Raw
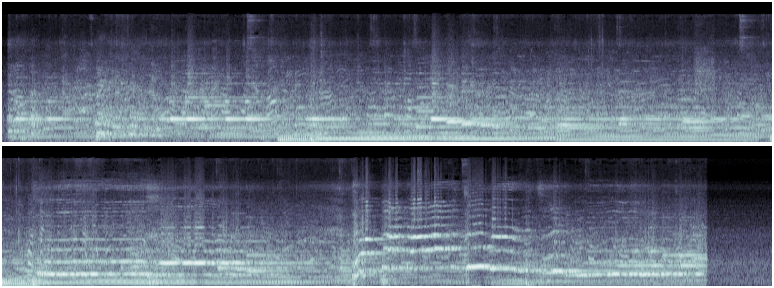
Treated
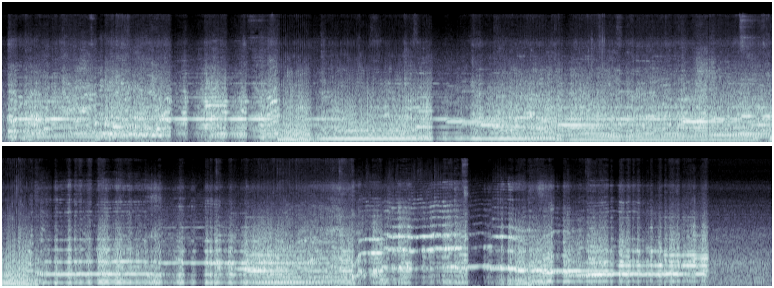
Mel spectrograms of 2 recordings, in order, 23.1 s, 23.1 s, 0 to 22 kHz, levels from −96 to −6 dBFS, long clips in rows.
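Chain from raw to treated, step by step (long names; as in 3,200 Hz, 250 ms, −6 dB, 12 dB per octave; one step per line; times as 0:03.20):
low-pass filter 3,200 Hz 6 dB per octave
compressor whose output falls as the input rises −23 dBFS, ratio −0.5
double-tracking delay 20 ms −5 dB
saturating transformer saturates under 700 Hz
level +8 dB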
